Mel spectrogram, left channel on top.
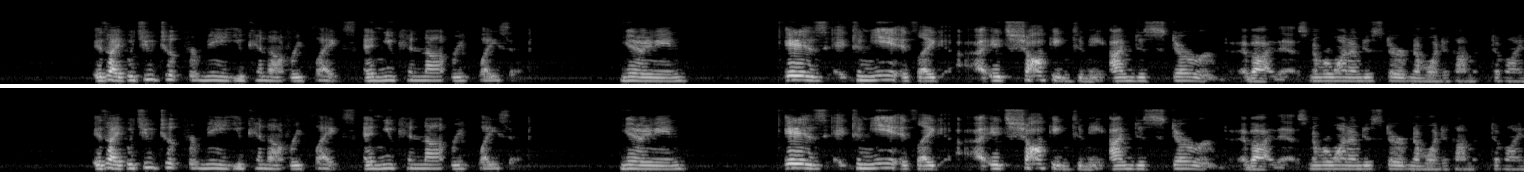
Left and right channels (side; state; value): both; normal; correlation 0.77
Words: It's like what you took from me, you cannot replace, and you cannot replace it. You know what I mean? It is, to me, it's like, it's shocking to me. I'm disturbed by this. Number one, I'm disturbed. Number one, to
